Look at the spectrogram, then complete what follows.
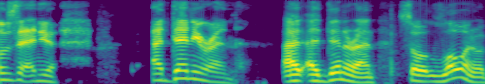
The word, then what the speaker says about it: Adeniran: So Lowen, a beautiful pass to um, Can you uh, pronounce his name? Samuel We'll call him Zanya. Adeniran.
